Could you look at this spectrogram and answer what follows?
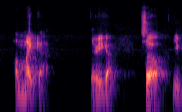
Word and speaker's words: Jamaica: It's spelled Jamaica, but it's pronounced Jamaica.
